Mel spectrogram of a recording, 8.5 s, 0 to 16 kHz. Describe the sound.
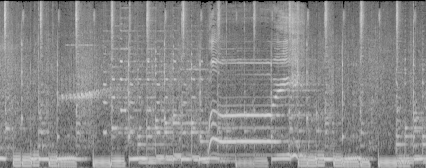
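An early-1990s Martinican hit song plays loud and full, with a steady rhythmic bass pulse, layered instruments and a gliding sung vocal line running throughout.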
